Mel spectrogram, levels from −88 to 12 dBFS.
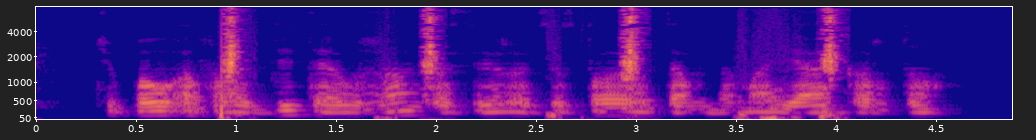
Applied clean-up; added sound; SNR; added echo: classical method WPE with log-MMSE.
